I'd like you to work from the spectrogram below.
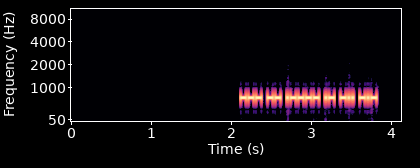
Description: Morse code, heard as a keyed tone, about 47 wpm, 700 Hz. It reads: OM1ADK
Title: DXCC-100 Call Signs - 6 Characters - 50wpm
